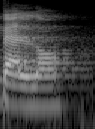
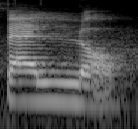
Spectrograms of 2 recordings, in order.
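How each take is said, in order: First: The L sound is short and quick. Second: The L sound is held noticeably longer. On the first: The speaker calls it wrong. "if this were to have one L, it would be bello" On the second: The speaker calls it right. "it has two L's, so it's bello"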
